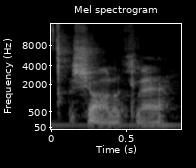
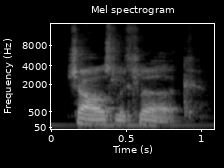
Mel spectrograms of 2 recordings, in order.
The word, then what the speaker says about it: Charles Leclerc: what about you um charlotte claire you're boring mate at least you pronounce his name properly charles leclerc yeah that's finger guard ukc clerk butchering surname since 2022.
